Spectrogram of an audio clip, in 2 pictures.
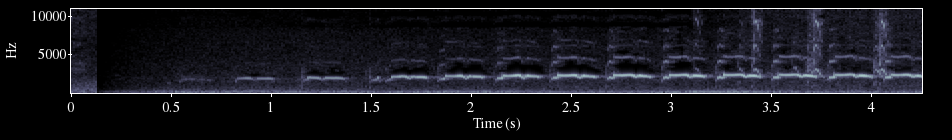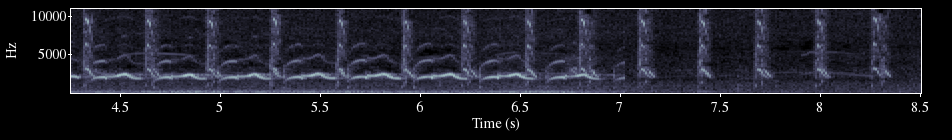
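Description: A common redshank gives a fast, steady series of ringing, piping notes against a low wind rumble.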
